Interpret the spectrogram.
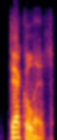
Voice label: "decollate", American

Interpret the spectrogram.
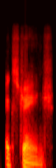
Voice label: "exchange", American

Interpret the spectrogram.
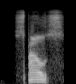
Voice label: "spouse", British

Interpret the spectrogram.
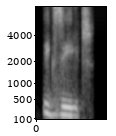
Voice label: "exeat", Indian

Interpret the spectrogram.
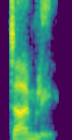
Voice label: "timely", Indian

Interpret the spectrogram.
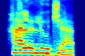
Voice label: "hallelujah", Indian

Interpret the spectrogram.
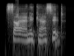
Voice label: "cyanic acid", Indian

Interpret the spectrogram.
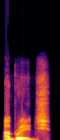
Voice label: "abridge", British

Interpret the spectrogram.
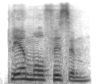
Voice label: "pleomorphism", Indian; Dictionary

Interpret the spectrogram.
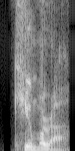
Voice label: "kumara", American

